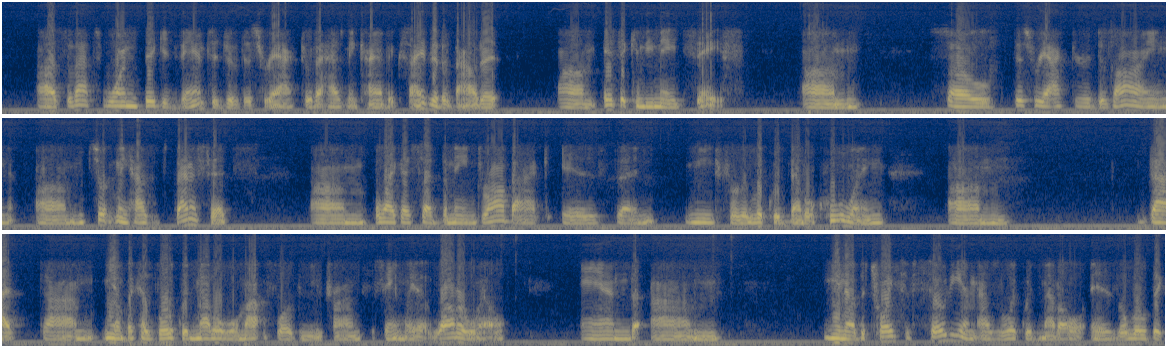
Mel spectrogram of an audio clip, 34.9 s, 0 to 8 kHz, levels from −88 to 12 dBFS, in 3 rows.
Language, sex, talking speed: English, male, 145 wpm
